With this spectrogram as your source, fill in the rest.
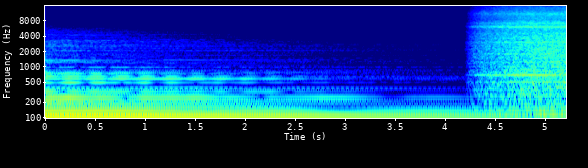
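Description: A power tool motor hums and slowly winds down.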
